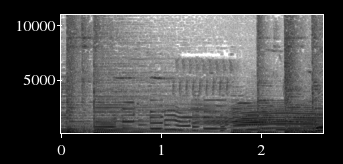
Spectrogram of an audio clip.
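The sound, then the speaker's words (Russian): A drawn-out, low cow moo rises and falls over a bouncy musical backing, with sharp percussive hits punctuating the start and end. “Однажды жарким летом решили спеть дуэтом корова и баран, козе вручив баян.”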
